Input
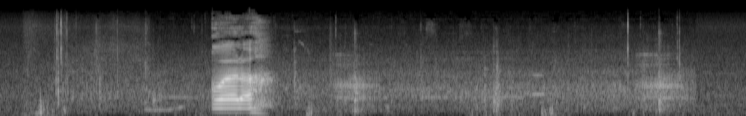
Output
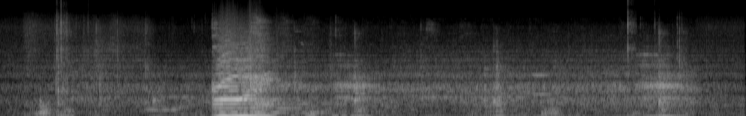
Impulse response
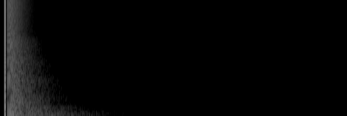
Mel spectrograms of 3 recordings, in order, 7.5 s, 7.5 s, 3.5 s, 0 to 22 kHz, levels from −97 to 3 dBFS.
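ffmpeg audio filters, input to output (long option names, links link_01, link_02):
-filter_complex "[0:a]asettb=1/sr,asplit=3[link_01][link_02][link_03];[link_01]atrim=end=1.194[link_04];[link_02]atrim=start=1.19:end=3.92,asetpts=PTS-STARTPTS,afade=type=in:duration=0.004:curve=qsin,afade=type=out:start_time=2.726:duration=0.004:curve=qsin,equalizer=frequency=3600:width_type=o:width=1.7:gain=-3.5[link_05];[link_03]atrim=start=3.916[link_06];[link_04][link_05]acrossfade=duration=0.004:curve1=hsin:curve2=qsin[link_07];[link_07][link_06]acrossfade=duration=0.004:curve1=qsin:curve2=hsin,aeval=exprs='(tanh(15.8*val(0)+0.4)-tanh(0.4))/15.8':channel_layout=same,asplit=6[link_08][link_09][link_10][link_11][link_12][link_13];[link_09]adelay=270,afreqshift=-150,volume=-16dB[link_14];[link_10]adelay=540,afreqshift=-300,volume=-21.2dB[link_15];[link_11]adelay=810,afreqshift=-450,volume=-26.4dB[link_16];[link_12]adelay=1080,afreqshift=-600,volume=-31.6dB[link_17];[link_13]adelay=1350,afreqshift=-750,volume=-36.8dB[link_18];[link_08][link_14][link_15][link_16][link_17][link_18]amix=inputs=6:normalize=0[link_19];[1:a]atrim=start_sample=2205,afade=type=out:start_time=0.18:duration=0.01,atrim=end_sample=8379,asetrate=66150,aresample=44100[link_20];[link_19][link_20]afir=irnorm=-1:irlink=0,volume=-1.5dB"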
